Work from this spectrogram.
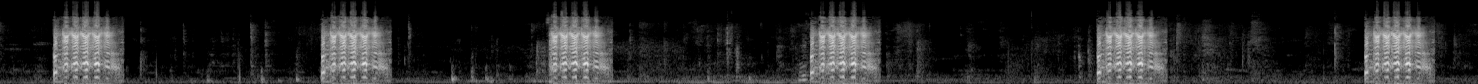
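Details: Goat bleating six times at fairly even intervals, about every two and a half seconds, each call a short nasal, wavering bleat; quiet background between calls.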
